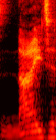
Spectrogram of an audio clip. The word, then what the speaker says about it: knight: He was knighted a king, or he was knighted. Night and night. The K in the second word is silent.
